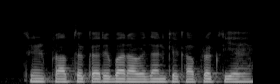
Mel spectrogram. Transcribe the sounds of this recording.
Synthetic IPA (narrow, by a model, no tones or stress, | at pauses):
t̪ɾẽːɳɖpɾaːp̚t̪əkaɾebaːɾaʋed̪ankekapɾɐkɾijaɦɛː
